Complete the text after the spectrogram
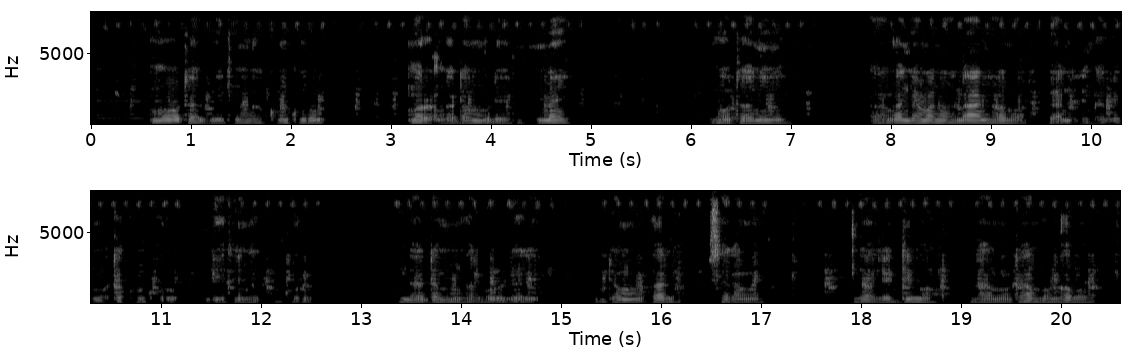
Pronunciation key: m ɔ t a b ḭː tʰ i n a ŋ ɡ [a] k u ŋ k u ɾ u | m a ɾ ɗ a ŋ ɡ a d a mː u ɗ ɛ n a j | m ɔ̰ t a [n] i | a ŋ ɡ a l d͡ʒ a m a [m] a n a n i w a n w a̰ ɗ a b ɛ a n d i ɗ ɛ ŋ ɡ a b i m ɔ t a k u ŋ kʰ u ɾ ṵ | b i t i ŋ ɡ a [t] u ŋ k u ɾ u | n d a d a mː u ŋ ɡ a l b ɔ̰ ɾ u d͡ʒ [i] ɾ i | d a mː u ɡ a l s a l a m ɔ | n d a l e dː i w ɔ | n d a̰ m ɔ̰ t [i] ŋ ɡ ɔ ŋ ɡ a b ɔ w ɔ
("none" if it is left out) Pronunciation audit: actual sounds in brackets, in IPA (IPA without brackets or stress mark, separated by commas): a, n, n, k, a, a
